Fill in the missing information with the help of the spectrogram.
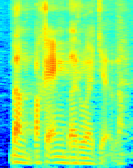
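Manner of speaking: soft, low soothing aside; calm him down, voice dropped low and quiet; placating wife. Acted. Wife offering angry husband new socks, soft and soothing.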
